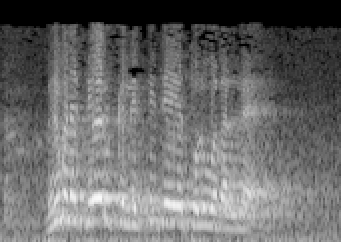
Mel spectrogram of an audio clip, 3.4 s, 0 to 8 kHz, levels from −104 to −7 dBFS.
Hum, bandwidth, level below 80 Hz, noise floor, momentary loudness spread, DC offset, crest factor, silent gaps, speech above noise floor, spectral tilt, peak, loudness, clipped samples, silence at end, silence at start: none; 6 kHz; -48 dBFS; -43 dBFS; 19 LU; 0.2%; 12 dB; none; 23 dB; -7 dB/octave; -10 dBFS; -21 LUFS; under 0.1%; 0.05 s; 0.05 s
